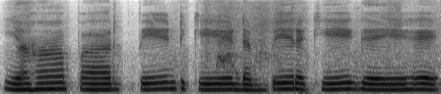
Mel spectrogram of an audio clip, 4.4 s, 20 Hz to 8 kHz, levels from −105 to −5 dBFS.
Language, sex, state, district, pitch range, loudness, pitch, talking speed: Hindi, female, Punjab, Pathankot, 175-190 Hz, -15 LUFS, 180 Hz, 110 wpm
